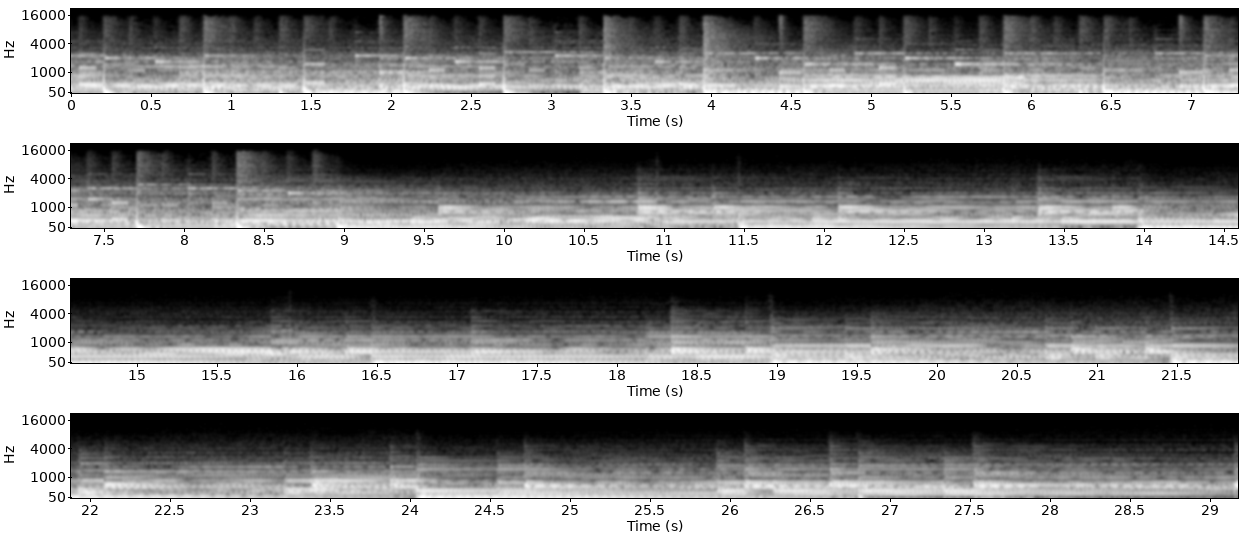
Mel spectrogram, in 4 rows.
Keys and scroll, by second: 8.3 ctrl+c, 8.5 ctrl+v, 27.8 s.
